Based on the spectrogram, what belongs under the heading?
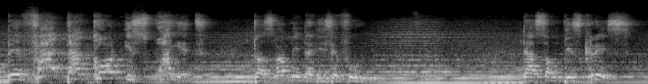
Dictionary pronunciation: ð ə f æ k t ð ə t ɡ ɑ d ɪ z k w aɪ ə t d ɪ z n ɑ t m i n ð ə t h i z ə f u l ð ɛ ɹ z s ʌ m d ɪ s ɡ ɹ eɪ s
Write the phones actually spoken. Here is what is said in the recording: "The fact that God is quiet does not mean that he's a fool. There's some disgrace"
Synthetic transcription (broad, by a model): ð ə f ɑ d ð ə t ɡ ɑ d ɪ s k w aɪ ə t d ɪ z n ɑ t m i n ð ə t h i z ə f u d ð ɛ s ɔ m d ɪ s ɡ ɹ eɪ s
